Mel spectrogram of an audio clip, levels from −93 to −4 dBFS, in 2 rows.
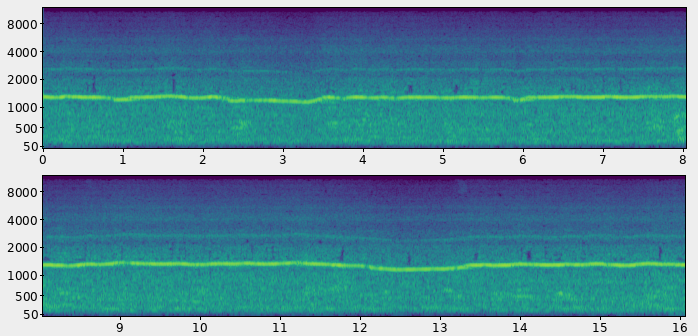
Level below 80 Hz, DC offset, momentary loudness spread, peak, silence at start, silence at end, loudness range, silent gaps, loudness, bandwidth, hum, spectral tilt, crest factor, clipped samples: -70 dBFS; under 0.1%; 4 LU; -14 dBFS; 0 s; 0 s; 2 LU; none; -24 LUFS; 11 kHz; none; -5 dB/octave; 10 dB; under 0.1%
